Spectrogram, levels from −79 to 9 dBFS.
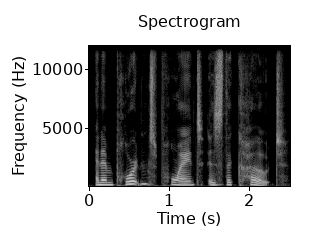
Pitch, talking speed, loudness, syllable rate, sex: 205 Hz, 145 wpm, -20 LUFS, 3.5 syllables/s, female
